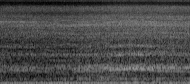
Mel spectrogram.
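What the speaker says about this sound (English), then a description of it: "But this is an early drone and very noisy." An early, large radio-controlled drone carrying a Halloween skull, flying with a loud, steady high-pitched whine and buzzing rotor hiss, near and continuous with no voices.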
